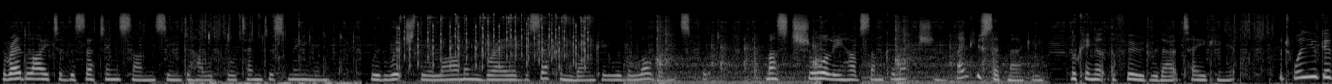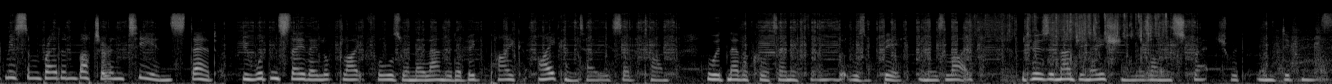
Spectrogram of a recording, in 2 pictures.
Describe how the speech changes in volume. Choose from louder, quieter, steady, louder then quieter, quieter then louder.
steady.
